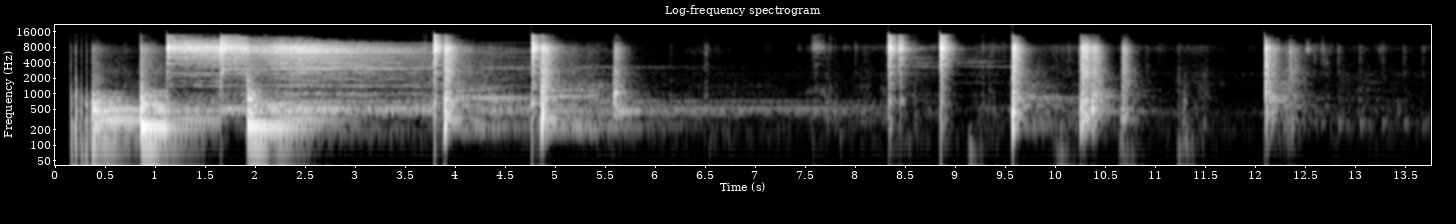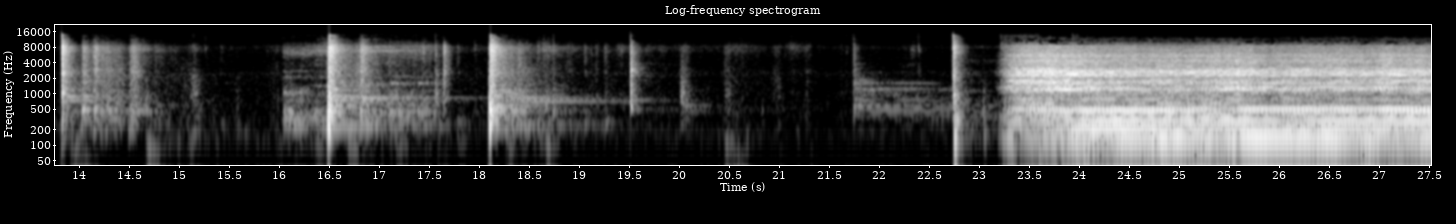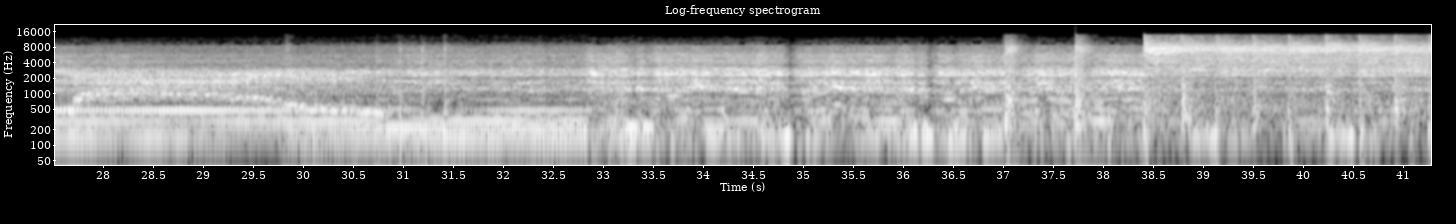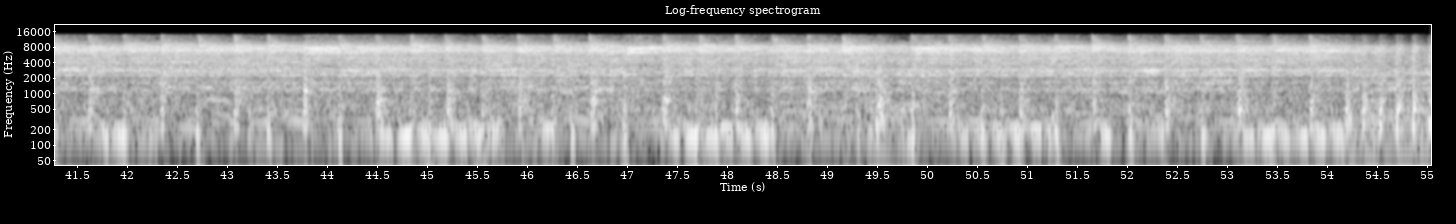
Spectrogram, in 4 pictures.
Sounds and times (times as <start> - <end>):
Drum kit: 0.1 - 6.7, 7.5 - 20.2, 22.8 - 55.0.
